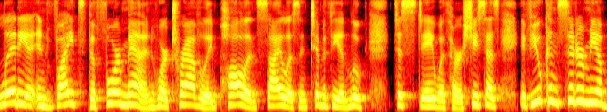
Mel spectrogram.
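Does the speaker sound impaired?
No.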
